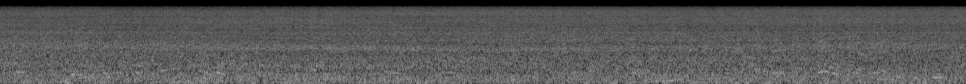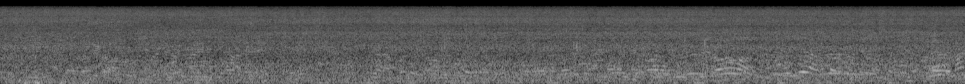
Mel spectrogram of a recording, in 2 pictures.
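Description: Water splashes and rushes steadily over rocks into a pool.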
